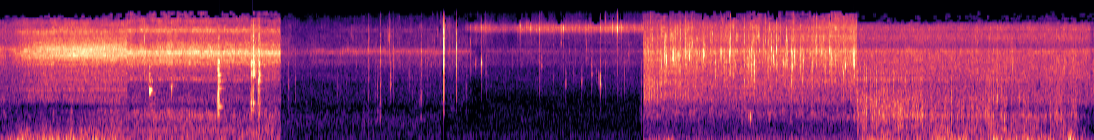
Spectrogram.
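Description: Portable remote-canister gas camping stove running with a steady rushing hiss. It drops away abruptly for about three and a half seconds in the middle, when only a few light clicks are heard, then comes back.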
